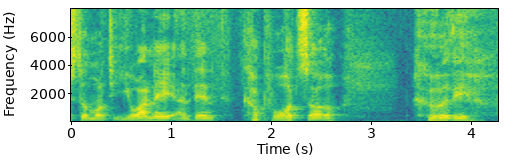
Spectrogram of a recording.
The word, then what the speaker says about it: Capuozzo: Left wing is still Monte Ioane, and then Capuozzo, who are the... I always go on about the pronunciation of that guy's name. His own coach calls him Capozzo.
